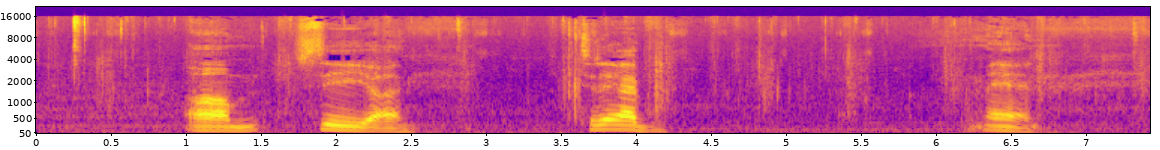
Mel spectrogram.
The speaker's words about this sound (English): Out here walking by a little dirt path, so if you hear my feet crunching in the sand, little pebbles, that's the noise in the background.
